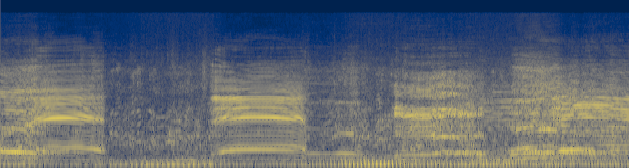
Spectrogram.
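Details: Young calf's melodious moo, described as its 'hehan' voice: four drawn-out bawls of about two seconds each, each arching up then falling, separated by brief rougher pauses.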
